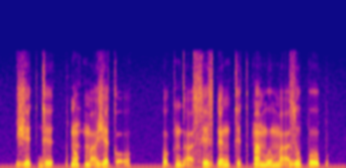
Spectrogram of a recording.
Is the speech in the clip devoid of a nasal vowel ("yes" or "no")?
no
